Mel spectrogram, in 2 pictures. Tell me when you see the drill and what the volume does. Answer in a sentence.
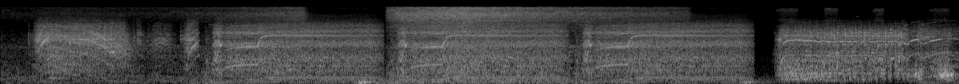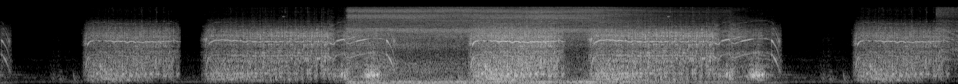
You can hear the drill from 0.0 to 19.1 s, getting louder.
